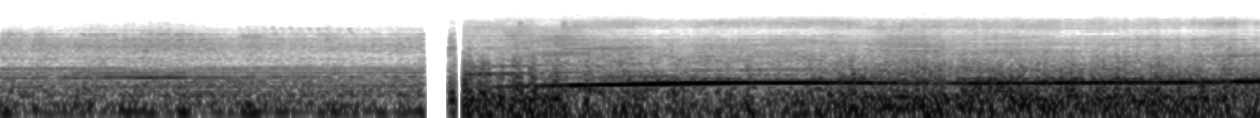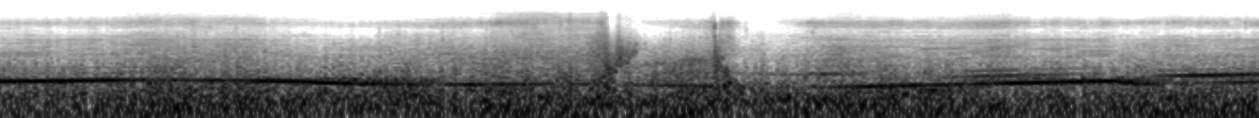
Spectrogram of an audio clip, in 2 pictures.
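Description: Motorcycle engine and wind noise heard from the rider's onboard camera. After a brief cut-out about four seconds in, the bike cruises at road speed with a steady engine note. The note eases off twice past the middle, then climbs again near the end.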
